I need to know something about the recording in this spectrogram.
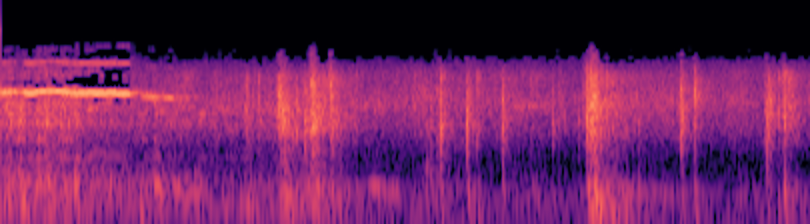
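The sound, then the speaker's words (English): A drugstore door slams shut on the speaker's tail with one sharp, loud bang, preceded by a brief steady ringing tone and scattered lighter knocks and thumps. “Slam the door on my tail.”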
